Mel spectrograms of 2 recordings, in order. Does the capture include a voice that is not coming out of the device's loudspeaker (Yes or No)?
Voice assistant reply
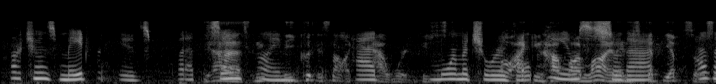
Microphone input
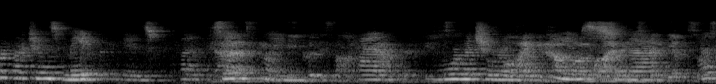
No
